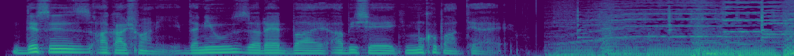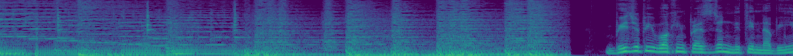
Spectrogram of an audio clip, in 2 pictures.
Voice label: English; Cricket: India thrashed England in Rajkot test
